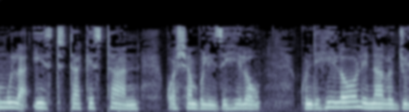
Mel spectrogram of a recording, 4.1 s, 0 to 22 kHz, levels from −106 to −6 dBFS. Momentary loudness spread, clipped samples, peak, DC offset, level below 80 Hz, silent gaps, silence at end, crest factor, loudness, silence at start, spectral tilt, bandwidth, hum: 7 LU; under 0.1%; -12 dBFS; under 0.1%; -68 dBFS; none; 0 s; 16 dB; -29 LUFS; 0 s; -5 dB/octave; 8.8 kHz; none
